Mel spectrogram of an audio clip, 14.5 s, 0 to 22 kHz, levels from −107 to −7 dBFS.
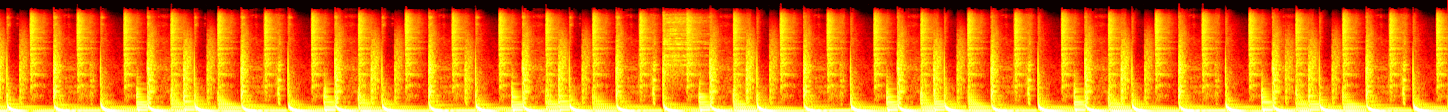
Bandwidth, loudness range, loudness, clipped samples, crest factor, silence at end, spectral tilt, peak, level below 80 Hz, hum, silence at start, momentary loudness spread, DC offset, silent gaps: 14.5 kHz; 0 LU; -13 LUFS; under 0.1%; 10 dB; 0 s; -4.5 dB/octave; 0 dBFS; -12 dBFS; none; 0 s; 2 LU; under 0.1%; none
